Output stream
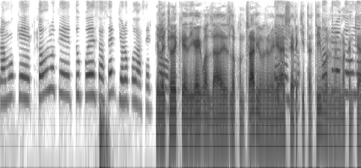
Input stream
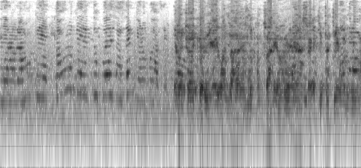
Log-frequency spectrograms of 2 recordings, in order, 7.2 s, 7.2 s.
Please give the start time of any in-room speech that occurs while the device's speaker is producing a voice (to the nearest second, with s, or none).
none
